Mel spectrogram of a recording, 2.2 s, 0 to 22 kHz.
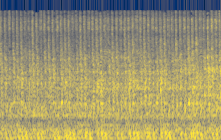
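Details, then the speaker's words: Massey Ferguson 275 tractor with a Perkins diesel, newly fitted starter, idling at minimum throttle with a lumpy, uneven beat and a hard knock; it gives white smoke, one injection line leaks, and the owner suspects an injector starving one cylinder of fuel. "sounds like it's just starving for fuel on one in one hole try it again it's missing right there"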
